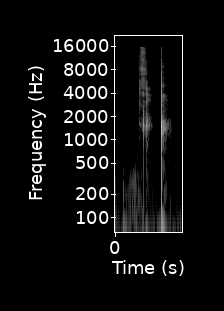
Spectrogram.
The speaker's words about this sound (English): in order to do that, I crack a cold one because, Lord, I'm going to need it.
